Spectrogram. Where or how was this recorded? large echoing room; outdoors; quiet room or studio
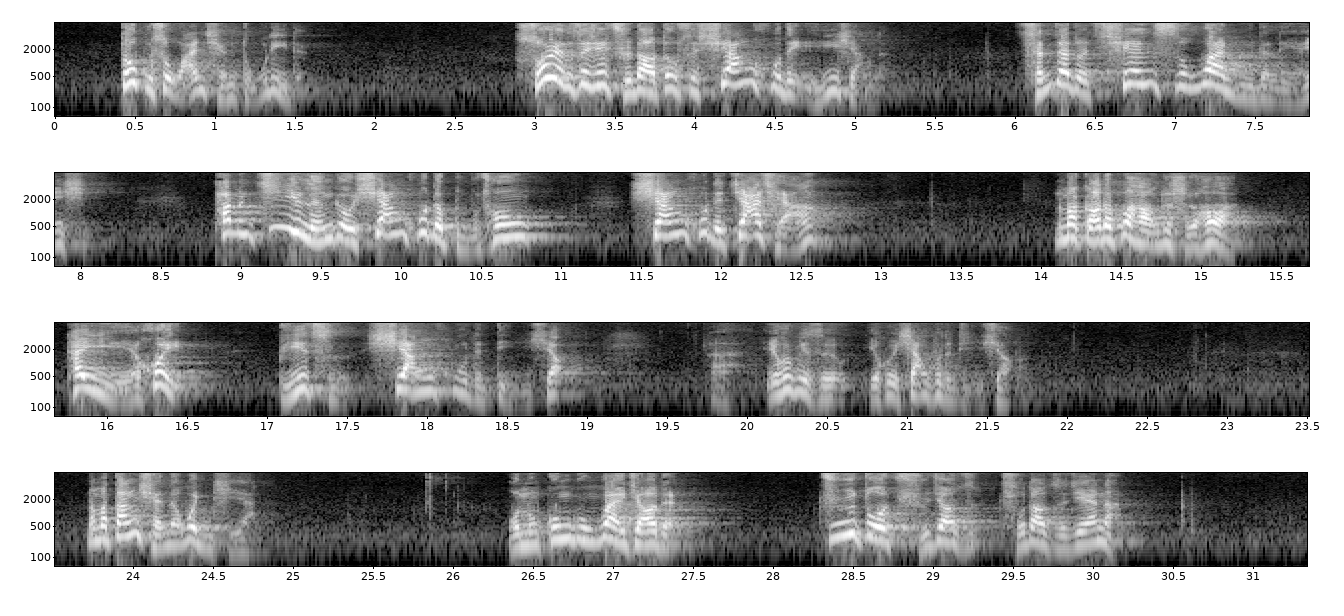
large echoing room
